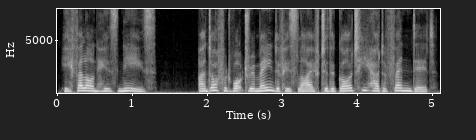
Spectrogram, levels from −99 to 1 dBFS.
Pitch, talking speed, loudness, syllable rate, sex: 220 Hz, 210 wpm, -17 LUFS, 5.4 syllables/s, female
